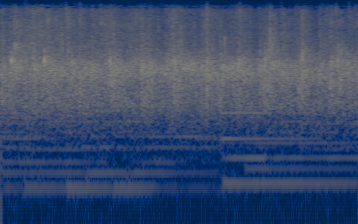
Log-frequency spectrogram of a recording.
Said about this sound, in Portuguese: Dê uma salva de palmas a Jesus por isso.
